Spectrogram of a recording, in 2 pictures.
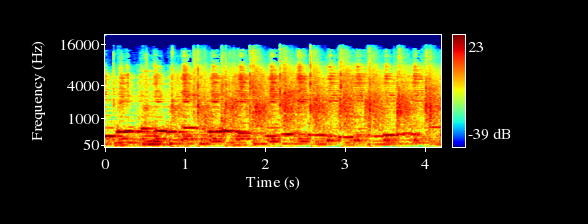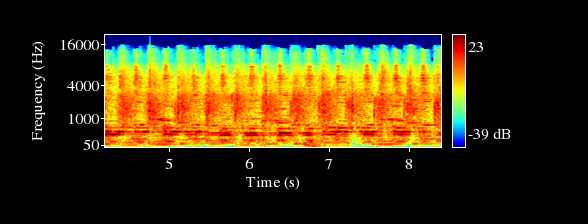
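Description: Live acoustic band music: acoustic guitars and other instruments playing over a steady, quick beat, with a melody line stepping on top.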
